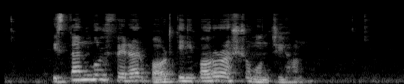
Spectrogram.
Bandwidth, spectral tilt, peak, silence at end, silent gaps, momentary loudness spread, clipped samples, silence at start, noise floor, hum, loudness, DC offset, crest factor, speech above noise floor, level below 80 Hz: 11.5 kHz; -5 dB/octave; -8 dBFS; 0.9 s; none; 9 LU; under 0.1%; 0.1 s; -54 dBFS; none; -24 LUFS; under 0.1%; 16 dB; 31 dB; -54 dBFS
